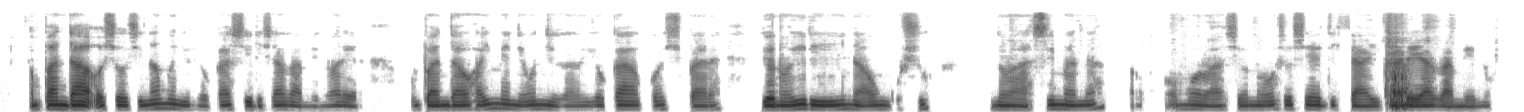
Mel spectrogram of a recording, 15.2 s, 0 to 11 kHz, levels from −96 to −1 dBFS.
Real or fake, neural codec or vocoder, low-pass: real; none; 7.2 kHz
